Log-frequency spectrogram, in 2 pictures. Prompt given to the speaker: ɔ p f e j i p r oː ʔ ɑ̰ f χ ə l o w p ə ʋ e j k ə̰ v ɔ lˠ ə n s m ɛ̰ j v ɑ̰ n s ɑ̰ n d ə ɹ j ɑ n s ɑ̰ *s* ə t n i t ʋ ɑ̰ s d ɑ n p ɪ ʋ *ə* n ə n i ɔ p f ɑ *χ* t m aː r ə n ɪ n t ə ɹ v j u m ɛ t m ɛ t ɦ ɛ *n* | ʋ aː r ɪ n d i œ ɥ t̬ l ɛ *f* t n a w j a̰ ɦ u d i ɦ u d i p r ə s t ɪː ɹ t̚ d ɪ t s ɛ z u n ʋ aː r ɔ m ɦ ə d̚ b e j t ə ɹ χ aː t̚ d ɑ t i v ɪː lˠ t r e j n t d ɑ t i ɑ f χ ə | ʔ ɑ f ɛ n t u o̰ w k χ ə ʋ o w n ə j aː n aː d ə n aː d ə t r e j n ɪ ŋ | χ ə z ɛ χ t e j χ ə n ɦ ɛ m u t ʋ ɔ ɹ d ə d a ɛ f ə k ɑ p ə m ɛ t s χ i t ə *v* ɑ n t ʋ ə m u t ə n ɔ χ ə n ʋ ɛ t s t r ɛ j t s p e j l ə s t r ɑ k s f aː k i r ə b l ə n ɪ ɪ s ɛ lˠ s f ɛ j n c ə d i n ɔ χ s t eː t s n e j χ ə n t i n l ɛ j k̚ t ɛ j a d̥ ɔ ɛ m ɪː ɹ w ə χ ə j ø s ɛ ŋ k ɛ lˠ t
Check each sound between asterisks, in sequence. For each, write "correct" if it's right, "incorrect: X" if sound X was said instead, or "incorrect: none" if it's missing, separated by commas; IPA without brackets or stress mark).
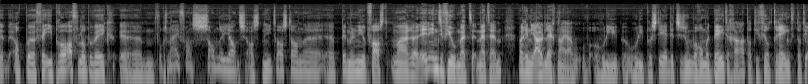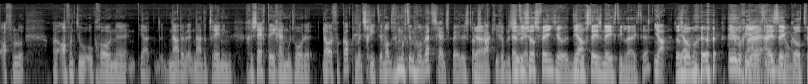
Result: correct, correct, incorrect: s, incorrect: m, incorrect: χ, incorrect: ʋ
